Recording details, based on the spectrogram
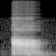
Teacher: A, on la prononce avec une bouche grande ouverte, donc c'est une voyelle ouverte.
